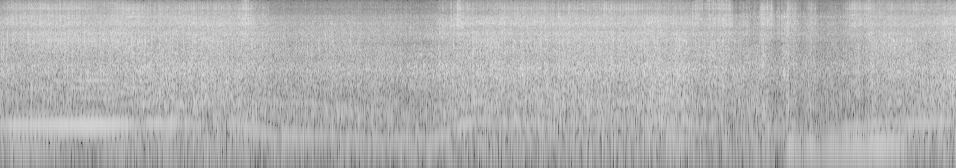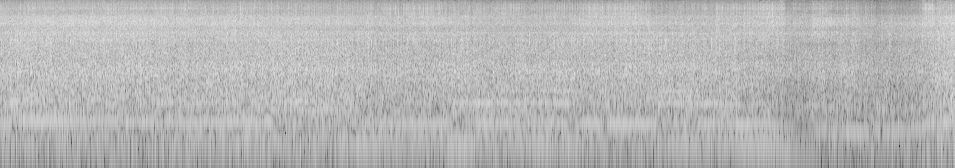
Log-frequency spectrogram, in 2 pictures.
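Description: Electric motor and propeller of a radio-controlled Pitts Special model biplane, heard from the onboard camera. Its drone falls and rises with the throttle through aerobatics: it eases off a few seconds in, comes back up soon after, dips briefly around the middle, and eases off again near the end. Wind rushes over the camera throughout.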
